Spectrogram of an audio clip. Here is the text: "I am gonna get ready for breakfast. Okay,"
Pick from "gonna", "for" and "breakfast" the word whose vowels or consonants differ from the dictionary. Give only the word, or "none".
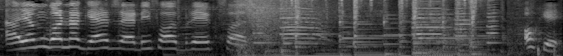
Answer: breakfast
